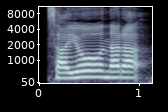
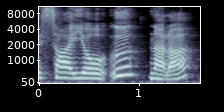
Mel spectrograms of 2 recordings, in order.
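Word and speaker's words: さようなら: For example, sayonara, sayo, when you say this, you don't say sayou nara. It's just a long version of yo, sayonara.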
